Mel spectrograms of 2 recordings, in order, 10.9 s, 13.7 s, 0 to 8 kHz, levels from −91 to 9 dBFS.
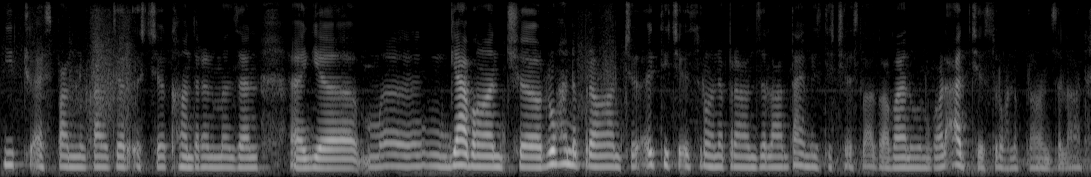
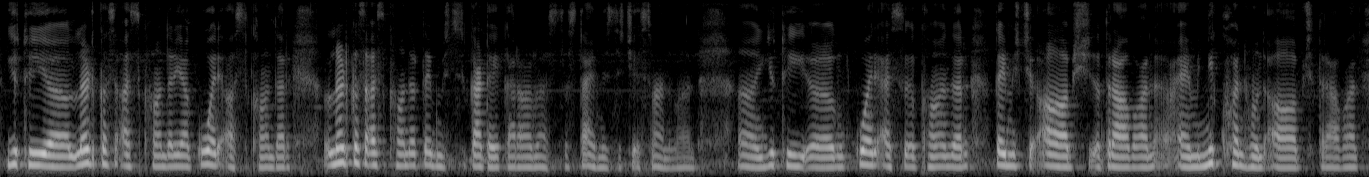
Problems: constant background noise, low volume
